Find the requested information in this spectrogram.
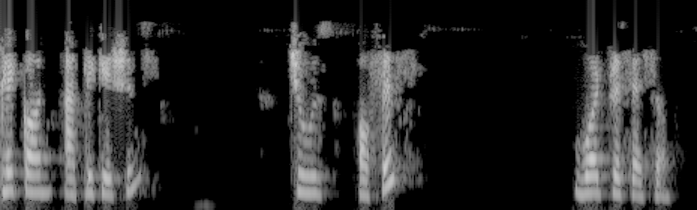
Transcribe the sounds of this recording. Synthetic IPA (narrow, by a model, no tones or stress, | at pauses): klɪkɔ̃ːnæplikeʃə̃nz | t͡ʃuːz | ɔfɪs | ʋəɾɖ̚pɾosesəɾ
